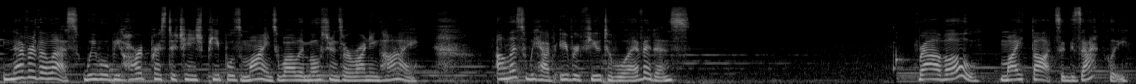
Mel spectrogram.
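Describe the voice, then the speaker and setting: A woman voicing a calm, cautious woman elder of a tribe in a video game, speaking in a measured, cautioning way. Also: medium pitch, faint music behind, natural voice.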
